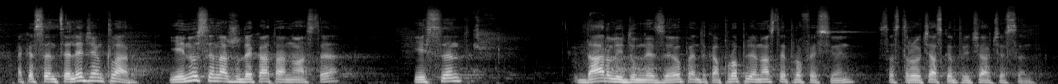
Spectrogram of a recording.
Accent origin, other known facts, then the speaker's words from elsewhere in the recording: Brașov, Brașov County, Romania; also born or lived in Vâlcea County; eu sunt brașovean, la mine când te uitai spre munți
